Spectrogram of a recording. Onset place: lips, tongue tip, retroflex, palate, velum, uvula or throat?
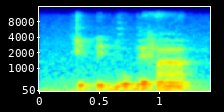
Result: velum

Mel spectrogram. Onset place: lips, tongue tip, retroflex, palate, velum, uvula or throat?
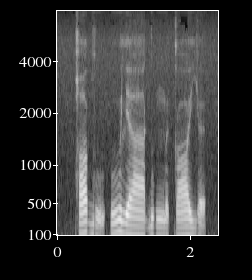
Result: uvula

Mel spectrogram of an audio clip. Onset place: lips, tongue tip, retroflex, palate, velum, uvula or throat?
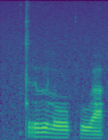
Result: tongue tip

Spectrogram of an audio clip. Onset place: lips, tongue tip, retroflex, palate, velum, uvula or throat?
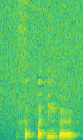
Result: throat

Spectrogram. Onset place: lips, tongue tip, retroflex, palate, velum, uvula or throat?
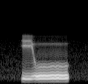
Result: palate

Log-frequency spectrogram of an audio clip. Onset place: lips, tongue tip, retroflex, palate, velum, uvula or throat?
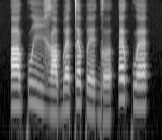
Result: velum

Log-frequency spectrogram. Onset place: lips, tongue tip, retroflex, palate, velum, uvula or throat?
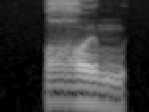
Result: uvula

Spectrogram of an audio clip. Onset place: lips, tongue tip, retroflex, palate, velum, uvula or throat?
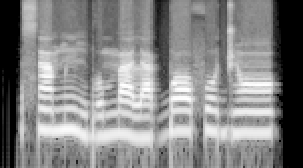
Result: tongue tip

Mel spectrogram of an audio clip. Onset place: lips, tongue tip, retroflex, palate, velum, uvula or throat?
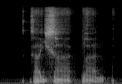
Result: velum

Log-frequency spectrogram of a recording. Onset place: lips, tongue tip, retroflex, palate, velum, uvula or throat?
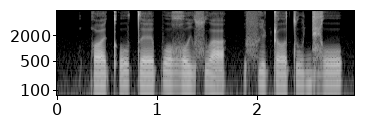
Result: uvula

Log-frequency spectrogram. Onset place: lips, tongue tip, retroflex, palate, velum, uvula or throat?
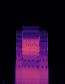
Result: velum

